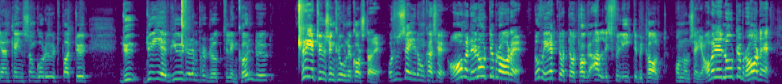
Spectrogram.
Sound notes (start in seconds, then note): none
